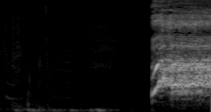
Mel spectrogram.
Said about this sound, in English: Do you want to have a little scream just to deal with the stress? Go on, back off the mic there. Have a little scream.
